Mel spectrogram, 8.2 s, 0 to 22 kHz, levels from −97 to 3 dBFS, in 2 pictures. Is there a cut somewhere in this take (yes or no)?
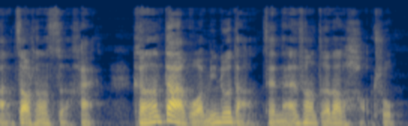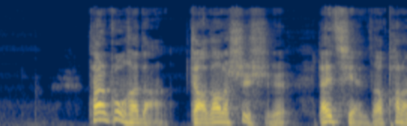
no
